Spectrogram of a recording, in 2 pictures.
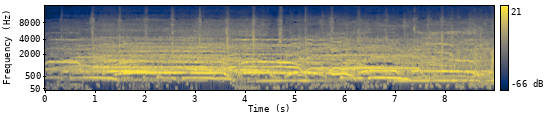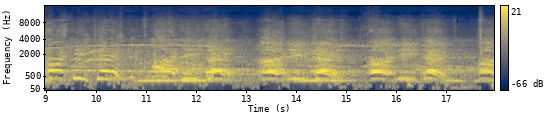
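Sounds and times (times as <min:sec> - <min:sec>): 
large live audience screaming and shouting: 0:00.0 - 0:17.9.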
